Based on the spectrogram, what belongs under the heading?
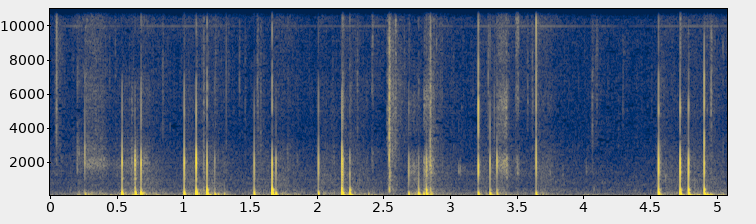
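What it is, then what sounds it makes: Dark chocolate bar. Long nails tap along the ridges of a solid, segmented dark chocolate bar, giving a quick, uneven series of short, dry clicks. Each tap has a dull low thump and a faint bright tick, and dies away almost instantly against a quiet background.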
